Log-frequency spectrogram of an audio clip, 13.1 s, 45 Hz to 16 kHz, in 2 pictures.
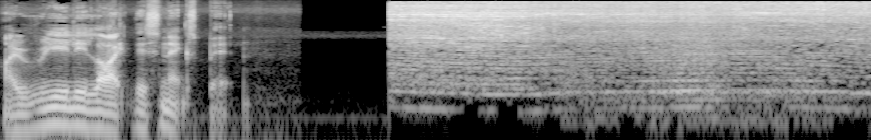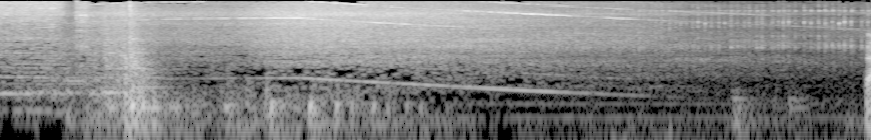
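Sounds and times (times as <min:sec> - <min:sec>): angle grinder cutting steel: 0:02.9 - 0:13.0
steel panel crashing down: 0:04.0 - 0:13.0.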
